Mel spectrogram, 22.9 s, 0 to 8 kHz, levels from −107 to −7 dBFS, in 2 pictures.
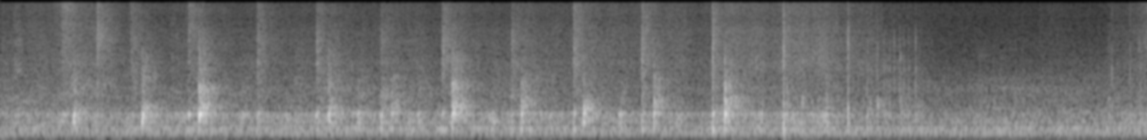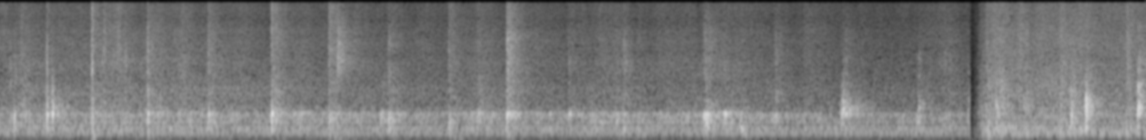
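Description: Sounds carried over a WebRTC call path, band-limited to 8 kHz as expected of a G.722 wideband link, with nothing technically wrong to report.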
